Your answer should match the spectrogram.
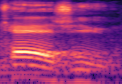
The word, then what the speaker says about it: Cazayoux: jury child so criminals learned his name Don casu when he expanded Early Education in the legislature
